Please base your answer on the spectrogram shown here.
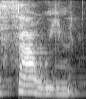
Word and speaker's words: Samhain: On pense que les racines d'Halloween se trouvent dans l'ancienne fête celtique de Samhain (prononcé « Sałin », orthographié « Samhain »), célébrée par les Celtes vivant aujourd'hui en Grande-Bretagne et dans le nord de la France.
